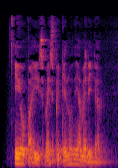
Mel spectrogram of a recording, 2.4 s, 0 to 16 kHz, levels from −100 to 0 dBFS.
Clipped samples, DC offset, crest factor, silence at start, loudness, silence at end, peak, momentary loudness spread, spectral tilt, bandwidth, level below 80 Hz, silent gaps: under 0.1%; under 0.1%; 18 dB; 0.2 s; -33 LUFS; 0.25 s; -16 dBFS; 6 LU; -5 dB/octave; 11.5 kHz; -60 dBFS; none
